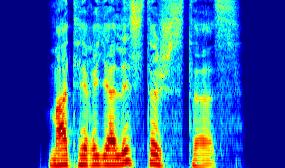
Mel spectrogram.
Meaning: strong/mixed nominative/accusative neuter singular superlative degree of materialistisch
- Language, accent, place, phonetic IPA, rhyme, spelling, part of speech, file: German, Germany, Berlin, [matəʁiaˈlɪstɪʃstəs], -ɪstɪʃstəs, materialistischstes, adjective, De-materialistischstes.ogg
